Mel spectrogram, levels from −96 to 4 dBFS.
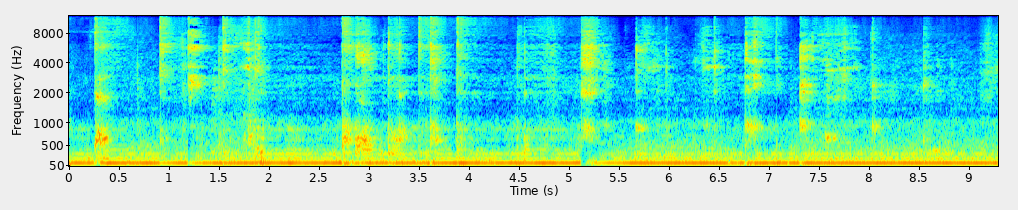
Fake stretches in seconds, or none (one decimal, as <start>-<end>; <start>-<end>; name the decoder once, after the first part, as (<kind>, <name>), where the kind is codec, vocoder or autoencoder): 0.0-0.6 (codec, SNAC); 1.9-5.3; 6.6-7.2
